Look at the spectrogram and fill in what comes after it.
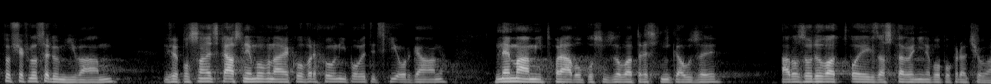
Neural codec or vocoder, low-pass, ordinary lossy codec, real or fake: codec, 24 kHz, 1.2 kbps, DualCodec; 7.2 kHz; AAC, 32 kbps; fake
